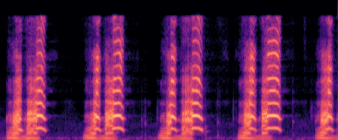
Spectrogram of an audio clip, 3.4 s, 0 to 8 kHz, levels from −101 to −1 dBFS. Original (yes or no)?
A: no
